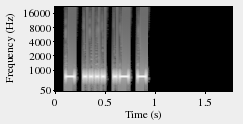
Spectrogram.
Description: Morse code, heard as a keyed tone, about 53 wpm, spaced as for 47 wpm, 700 Hz. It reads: THAT
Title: Speed-Racing - Sets of 5 Words 40wpm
